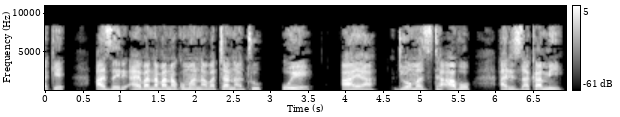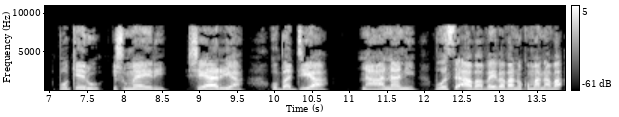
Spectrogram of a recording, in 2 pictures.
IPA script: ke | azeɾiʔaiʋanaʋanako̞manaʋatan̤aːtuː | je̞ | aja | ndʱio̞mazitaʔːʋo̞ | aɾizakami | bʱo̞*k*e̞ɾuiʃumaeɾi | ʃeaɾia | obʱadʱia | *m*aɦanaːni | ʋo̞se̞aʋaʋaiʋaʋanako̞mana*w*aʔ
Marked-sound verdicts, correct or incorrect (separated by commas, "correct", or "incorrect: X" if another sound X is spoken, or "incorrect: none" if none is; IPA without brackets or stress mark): correct, incorrect: n, incorrect: ʋ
